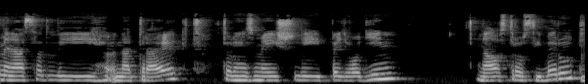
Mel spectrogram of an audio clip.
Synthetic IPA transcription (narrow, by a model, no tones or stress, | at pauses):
mɛnasad̪linat̪ɾajɛkt̪kt̪ɔɾiːmzmɛiʃlipɛɟɦɔɟiːn | naɔst̪ɾɔʊsibɛɾut̪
